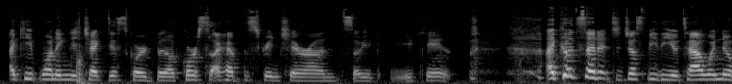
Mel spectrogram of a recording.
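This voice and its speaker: Stuffy-voiced woman chatting through a tutorial. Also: medium pitch. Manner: chatty, laughing, mildly swearing asides. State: stuffy from a cold. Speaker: music producer teaching vocal synth tuning. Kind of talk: casual screen-share tutorial.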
